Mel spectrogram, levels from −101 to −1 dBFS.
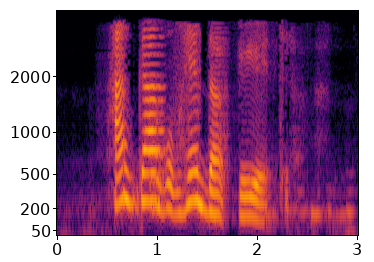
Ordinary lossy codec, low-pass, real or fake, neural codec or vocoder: AAC, 16 kbps; 3.6 kHz; fake; codec, 16 kHz in and 24 kHz out, 0.4 kbps, LongCat-Audio-Codec, four codebook decoder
